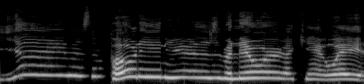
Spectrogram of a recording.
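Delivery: very high, overjoyed, gleeful cheering delight. Retelling a story where a son happily finds manure: acting out a joyous son. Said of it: "he's just, like, doing it up".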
